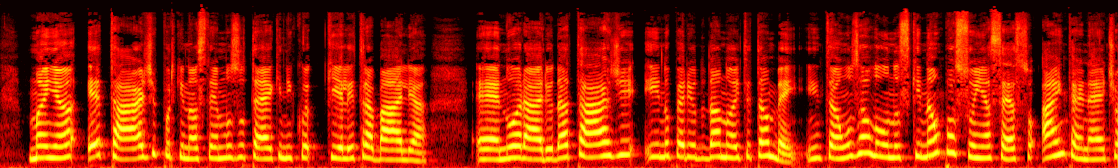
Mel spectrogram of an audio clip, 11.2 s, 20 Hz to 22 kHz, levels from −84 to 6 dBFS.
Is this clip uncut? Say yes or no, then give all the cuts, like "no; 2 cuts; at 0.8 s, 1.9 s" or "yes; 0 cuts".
yes; 0 cuts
